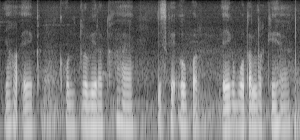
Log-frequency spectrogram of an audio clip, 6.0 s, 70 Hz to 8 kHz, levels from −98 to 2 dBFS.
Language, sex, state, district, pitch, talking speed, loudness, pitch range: Hindi, male, Uttar Pradesh, Saharanpur, 115 Hz, 120 wpm, -21 LUFS, 115-120 Hz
